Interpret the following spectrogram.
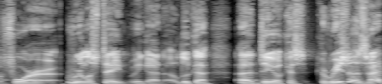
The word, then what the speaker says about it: Lucca Deocariza: We got Luca Deio Karisa. Did I pronounce that correctly? Yes. Luca Deokarisa.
